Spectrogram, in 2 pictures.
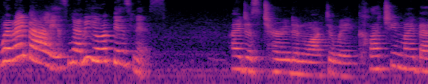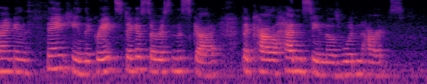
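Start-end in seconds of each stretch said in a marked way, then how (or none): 0.0-1.9 high-pitched, loud, mocking parroting echo. Reading a story where another character mocks the narrator, high-pitched mocking imitation. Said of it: "He imitated me in a high-pitched voice".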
